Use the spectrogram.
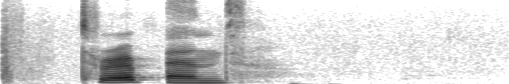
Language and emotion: Russian, neutral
